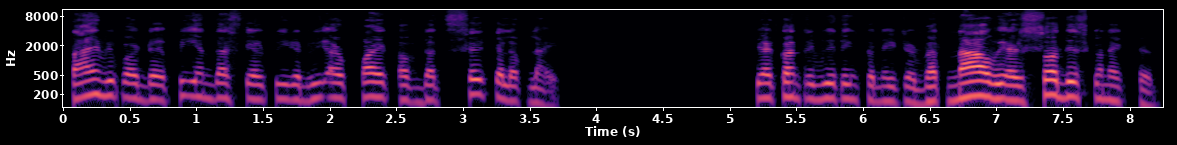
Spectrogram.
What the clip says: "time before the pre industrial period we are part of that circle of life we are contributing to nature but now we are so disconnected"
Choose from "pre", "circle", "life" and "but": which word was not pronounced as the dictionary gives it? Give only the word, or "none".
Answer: pre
